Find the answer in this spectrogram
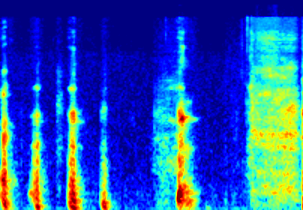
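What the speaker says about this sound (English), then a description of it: "Uh-oh, I got hiccups now." Repeated hiccups from a person, several short sharp vocal gulps spaced irregularly, close and clear with a brief burst of noise before the last one.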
